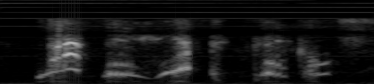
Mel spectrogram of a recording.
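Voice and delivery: put-on very high, comic Italian accent. Retelling what a man yelled from the other room, in a funny high italian voice. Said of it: "He's got this funny high Italian voice".

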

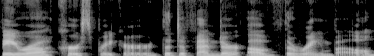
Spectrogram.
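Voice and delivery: ordinary delivery

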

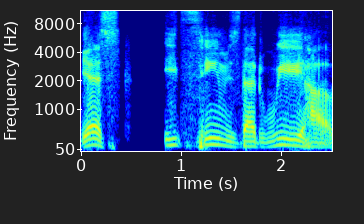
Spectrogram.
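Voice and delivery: put-on, slow, bad, fake German accent. Voicing the other guy's reply in the story, in a bad German accent. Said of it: "says in a bad German accent".

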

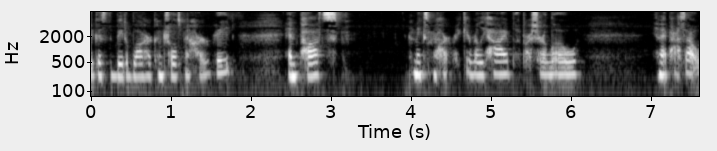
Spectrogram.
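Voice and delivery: out of breath, winded voice. Speaker giving an update after a hospital stay, out of breath. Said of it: "I'm out of breath from doing nothing".

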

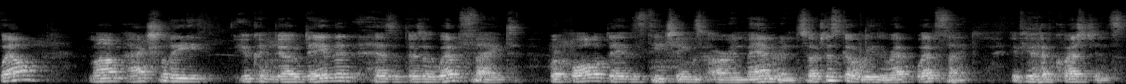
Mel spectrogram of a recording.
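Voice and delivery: normal talking voice

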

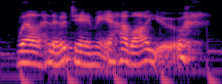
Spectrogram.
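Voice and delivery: put-on prim and proper British accent. Greeting Jamie at the start of a chat, prim and proper British accent. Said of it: "I feel like we're in Britain talking all prim and proper".

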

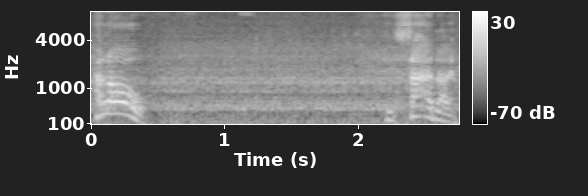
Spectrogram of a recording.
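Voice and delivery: breathless, panting, puffed-out hello, pitched very high. Speaker greets after chopping down conifers around the pool, out of breath. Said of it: "I'm out of breath, I'm puffed out".

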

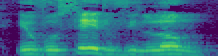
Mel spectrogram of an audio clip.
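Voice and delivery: low, thick, heavy character voice. Narrator reads the thumb's line as the story's villain, thick, deep voice. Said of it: "falou com voz grossa o polegar".

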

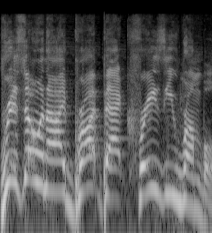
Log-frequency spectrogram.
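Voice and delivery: hyped, energetic YouTuber intro voice. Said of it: "channel my inner Mister Beast".

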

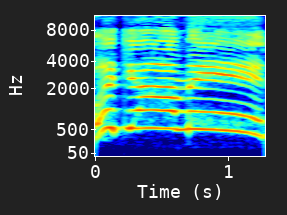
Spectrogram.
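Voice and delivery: very high, gleeful, joyful, drawn-out shout. A boy points something out to his father, shouting joyfully. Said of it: "закричав він радісно".

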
